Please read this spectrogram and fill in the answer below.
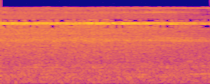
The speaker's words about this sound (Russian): Сейчас вы услышите такой неприятный звук, с которым прибывает поезд. Это такая характерная особенность поездов в Чехии.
